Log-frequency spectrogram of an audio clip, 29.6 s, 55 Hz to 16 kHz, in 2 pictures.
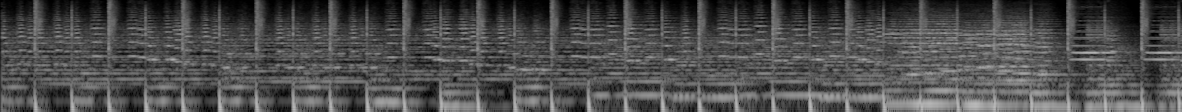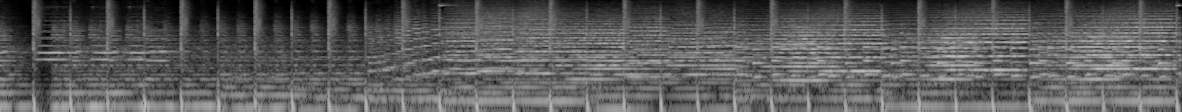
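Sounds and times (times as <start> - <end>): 
orchestra playing without lead part: 0.0 - 29.5.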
